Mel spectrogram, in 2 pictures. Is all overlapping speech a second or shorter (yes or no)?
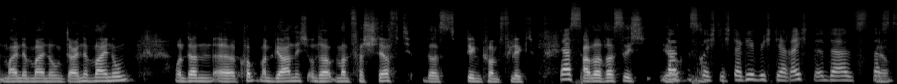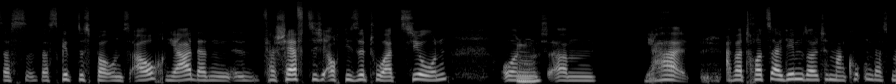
yes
